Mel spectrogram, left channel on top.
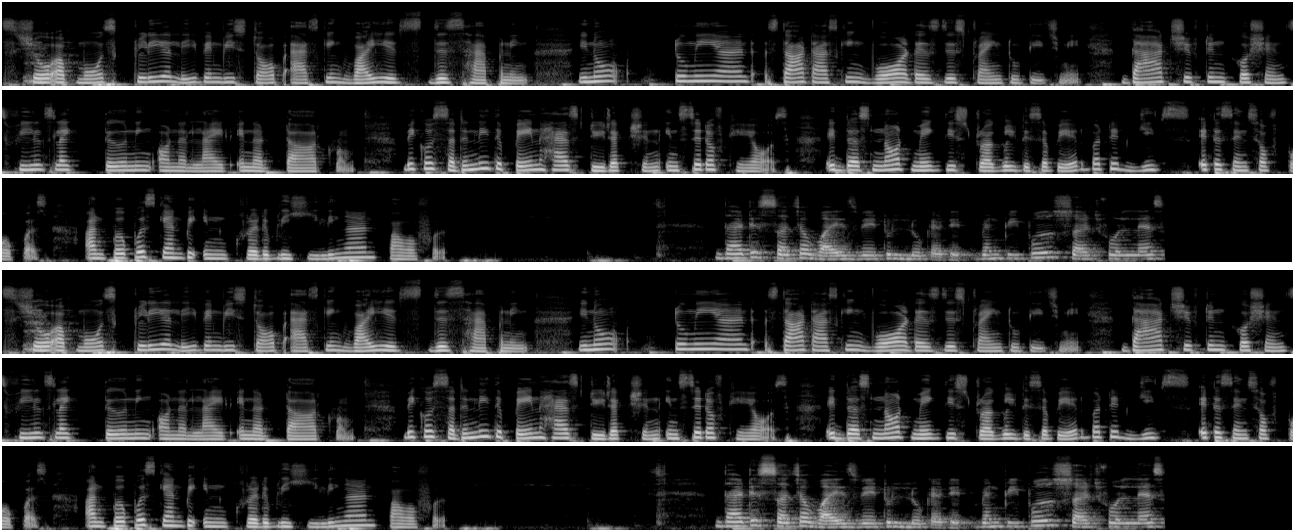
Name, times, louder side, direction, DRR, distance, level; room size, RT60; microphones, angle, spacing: voice 1, 0.0-6.2 6.7-13.6 13.9-30.3, equal, ahead, 0.4 m, -21 dB
voice 2, 33.0-37.5, right 2 dB, 30° right, 1.0 m, -23 dB
head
